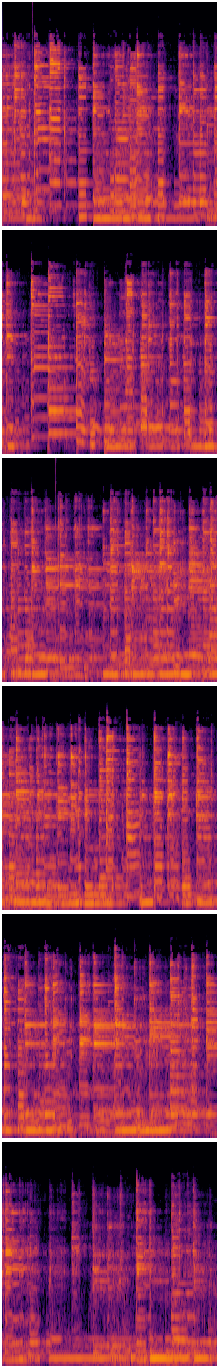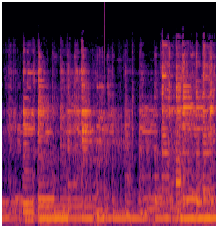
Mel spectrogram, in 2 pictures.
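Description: Instrumental electric blues: an electric guitar playing lead lines over a repeating bass line.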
